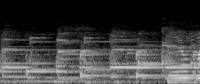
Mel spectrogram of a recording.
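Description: A Javanese gamelan playing: bronze metallophones and kettle gongs struck in a quick, even pattern of ringing notes over a low sustained tone, with a deep low note coming in near the end.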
